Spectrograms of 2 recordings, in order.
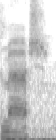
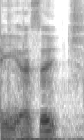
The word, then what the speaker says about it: Mash: Yeah, his name's MASH. Like Okay. MASH.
